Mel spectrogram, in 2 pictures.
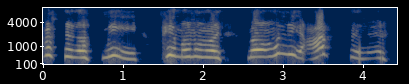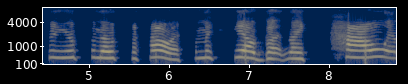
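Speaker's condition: Cerebral palsy; present from birth

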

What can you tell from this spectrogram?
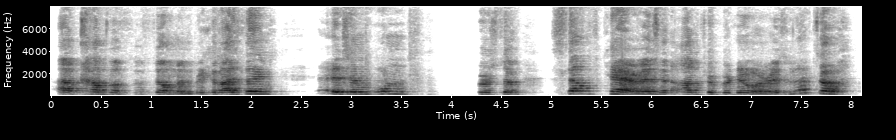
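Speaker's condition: Cerebral palsy; cerebral palsy from birth, lifelong

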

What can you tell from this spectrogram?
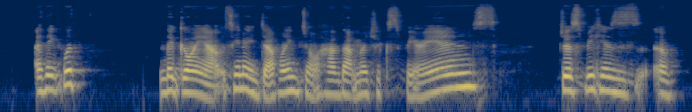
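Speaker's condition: Cleft palate; congenital

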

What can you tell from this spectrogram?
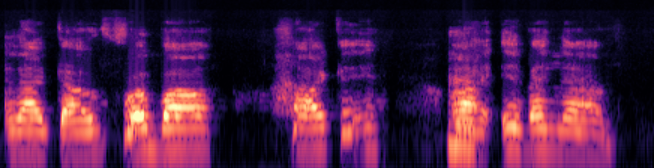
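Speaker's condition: ALS; nearly 10 years since diagnosis, progressing, still speaking with own voice

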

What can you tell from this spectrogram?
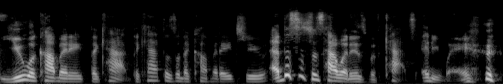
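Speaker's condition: No condition

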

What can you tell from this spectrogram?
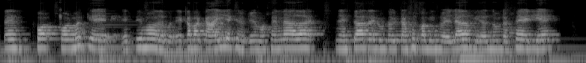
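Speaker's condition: Down syndrome; from birth

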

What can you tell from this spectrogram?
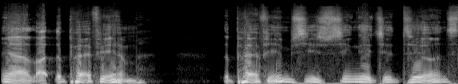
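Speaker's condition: Cerebral palsy

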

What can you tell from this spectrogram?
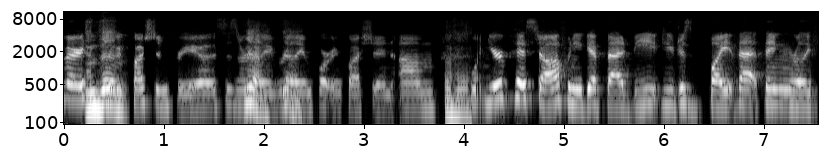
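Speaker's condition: No condition

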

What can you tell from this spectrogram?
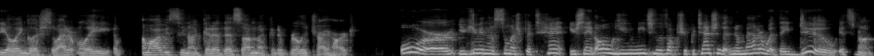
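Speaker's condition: No condition

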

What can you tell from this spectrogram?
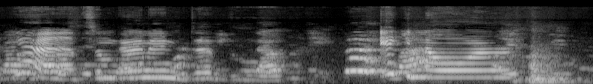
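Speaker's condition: No condition

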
